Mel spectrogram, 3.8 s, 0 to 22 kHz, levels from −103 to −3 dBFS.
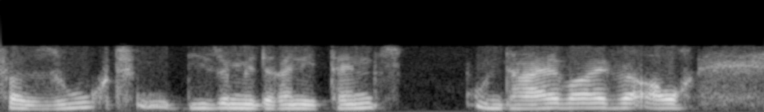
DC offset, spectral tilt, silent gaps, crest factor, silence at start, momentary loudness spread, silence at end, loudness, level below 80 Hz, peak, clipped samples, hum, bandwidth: under 0.1%; -7 dB/octave; none; 16 dB; 0 s; 10 LU; 0 s; -25 LUFS; -64 dBFS; -8 dBFS; under 0.1%; none; 4.2 kHz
